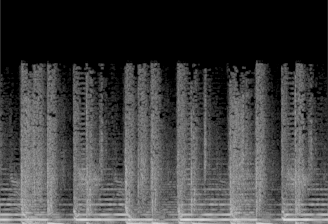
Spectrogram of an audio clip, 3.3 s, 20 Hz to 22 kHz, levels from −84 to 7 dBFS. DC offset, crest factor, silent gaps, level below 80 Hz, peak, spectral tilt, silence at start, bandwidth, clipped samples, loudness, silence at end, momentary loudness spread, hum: under 0.1%; 12 dB; none; -22 dBFS; 0 dBFS; -4 dB/octave; 0 s; 16.5 kHz; under 0.1%; -13 LUFS; 0 s; 3 LU; none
